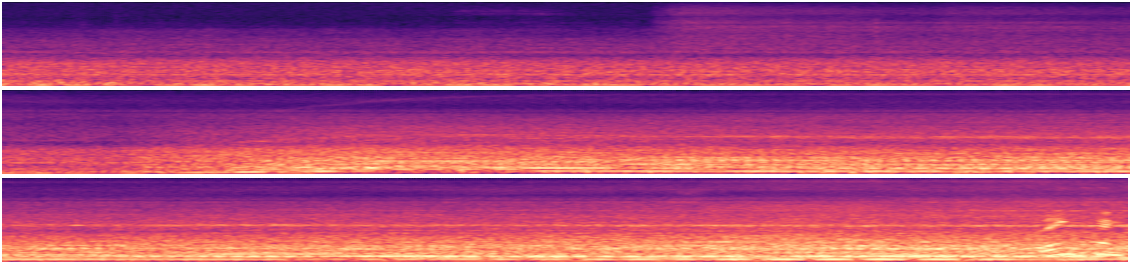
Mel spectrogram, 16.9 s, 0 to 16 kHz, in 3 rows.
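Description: Class 158 diesel multiple unit idling at the platform, a steady low hum. About six seconds in, its underfloor diesel engines open up and the unit pulls away, the engine note growing steadily louder as the coaches come past.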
